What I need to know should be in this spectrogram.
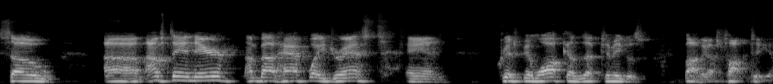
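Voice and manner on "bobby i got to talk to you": real intense, in-your-face, right up close. Retelling what Chris Benoit said in the speaker's face: imitating Chris Benoit, intense. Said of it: "real intense".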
